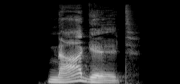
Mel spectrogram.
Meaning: inflection of nageln: 1. third-person singular present 2. second-person plural present 3. plural imperative
- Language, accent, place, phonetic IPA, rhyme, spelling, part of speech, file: German, Germany, Berlin, [ˈnaːɡl̩t], -aːɡl̩t, nagelt, verb, De-nagelt.ogg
